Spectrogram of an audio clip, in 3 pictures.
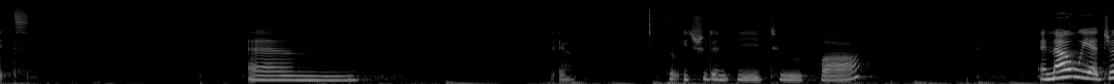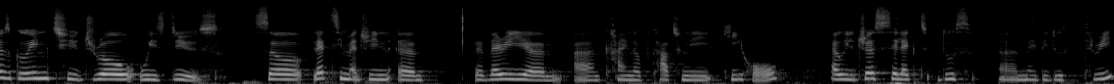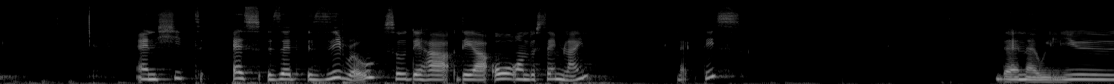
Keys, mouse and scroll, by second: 4.3 z, 6.4 g, 9.0 z, 11.0-13.5 drag, 13.5 KP_1, 17.3-18.9 middle drag, 18.9-24.5 right drag, 24.5 s, 27.8 g, 31.6-33.4 right drag.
